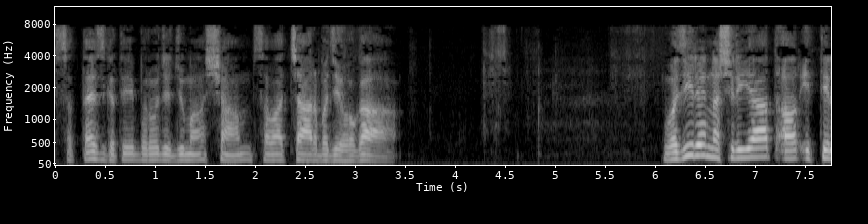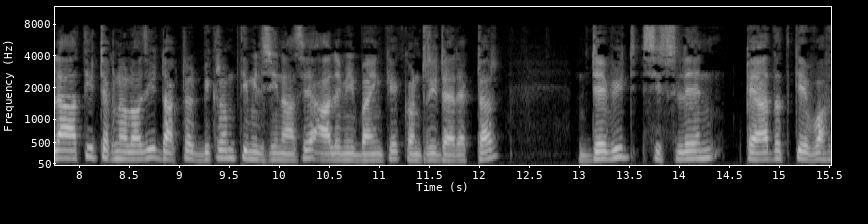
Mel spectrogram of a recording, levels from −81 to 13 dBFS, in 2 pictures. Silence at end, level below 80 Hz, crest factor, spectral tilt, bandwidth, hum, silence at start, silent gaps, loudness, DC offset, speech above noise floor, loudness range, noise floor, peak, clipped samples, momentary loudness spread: 0 s; -64 dBFS; 18 dB; -4 dB/octave; 8 kHz; none; 0 s; none; -19 LUFS; under 0.1%; 44 dB; 7 LU; -63 dBFS; -2 dBFS; under 0.1%; 10 LU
